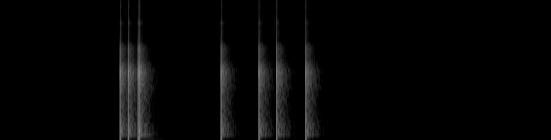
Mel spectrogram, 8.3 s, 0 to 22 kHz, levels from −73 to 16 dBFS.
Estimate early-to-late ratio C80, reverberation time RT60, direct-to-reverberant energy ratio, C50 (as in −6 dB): 16.5 dB, 0.45 s, 4.0 dB, 12.0 dB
